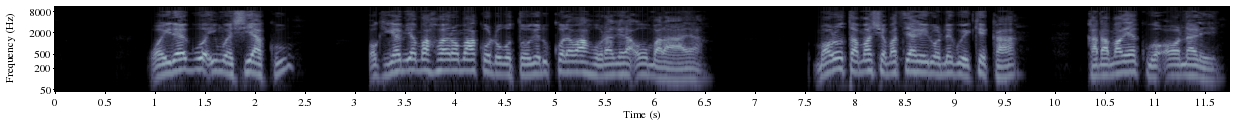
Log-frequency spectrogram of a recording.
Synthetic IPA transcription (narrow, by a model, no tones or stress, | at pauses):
wʔaiɾɛɣuɔimwɛɕiaku | ok̬eɣɛmiamaɦɔɛɾɔmakoːndoɣotoɣeɾukoɾeawaɦoːɾaɣeɾa̰ʔomaɾaːja | maoɾotamaɕjɔmatiaɣeiɾwɔneɣwekeka | kanamaɣɛkuɔʔɔnaɾe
